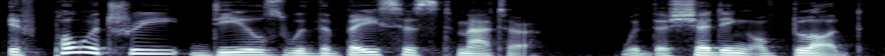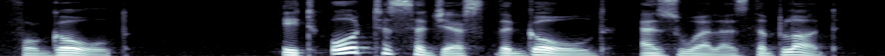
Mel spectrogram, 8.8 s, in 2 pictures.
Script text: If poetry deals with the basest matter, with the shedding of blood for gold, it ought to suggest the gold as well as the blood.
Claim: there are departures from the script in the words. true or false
false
